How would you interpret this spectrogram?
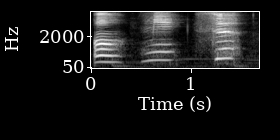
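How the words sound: It is said in a cringy put-on voice.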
